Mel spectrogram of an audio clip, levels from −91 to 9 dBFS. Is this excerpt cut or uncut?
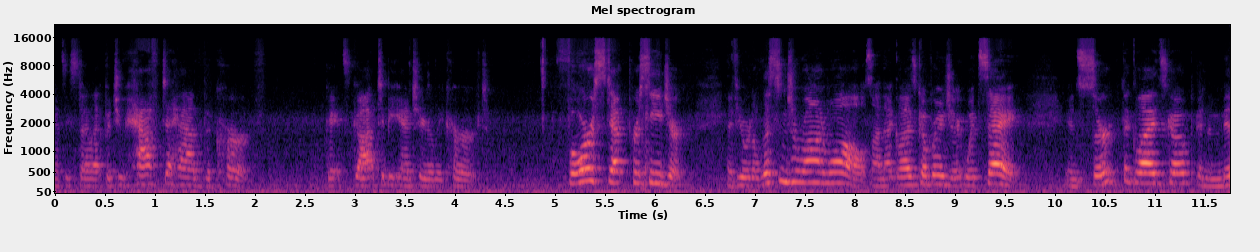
uncut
